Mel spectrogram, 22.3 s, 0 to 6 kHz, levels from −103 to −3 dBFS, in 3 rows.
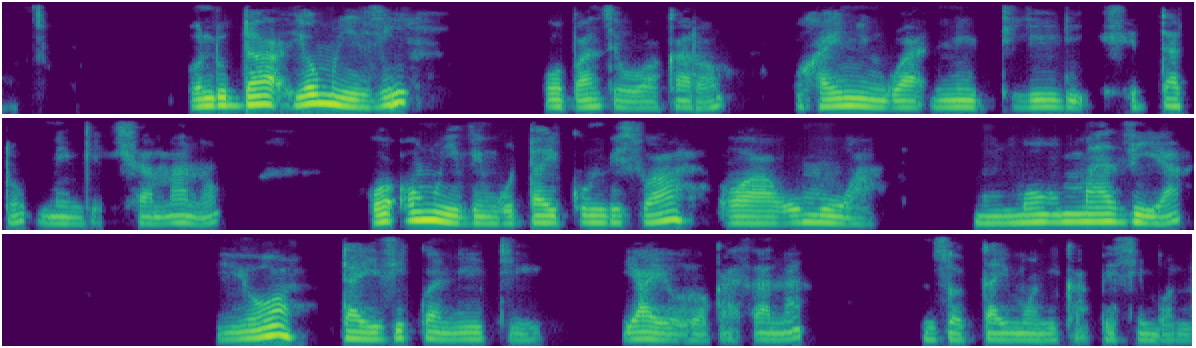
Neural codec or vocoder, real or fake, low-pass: codec, 16 kHz, 4 kbps, X-Codec, WavLM features, trained on Multilingual LibriSpeech; fake; 5.4 kHz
